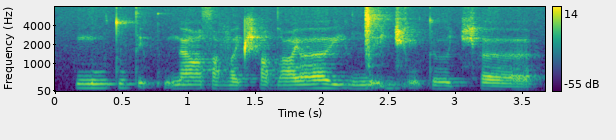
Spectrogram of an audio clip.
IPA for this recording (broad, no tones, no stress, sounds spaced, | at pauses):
n u t u t ḛ kʷʼ ḛ n aː sˤ ɐ v ɐ t͡ʃʰ a dˤ ʉ j ɐː j ɨ ŋ͡ǀ ḛ d͡ʑ o̰ t ɵː t͡ɕʰ ɐː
